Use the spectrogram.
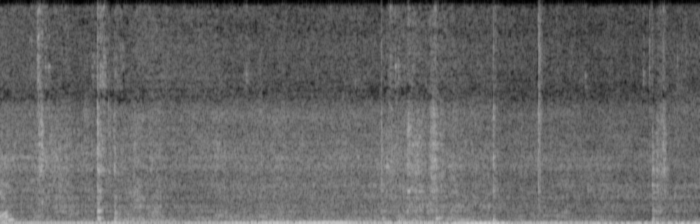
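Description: Chicken pieces frying in a pan for chicken fry piece biryani, a steady loud sizzle with scraping stirs and clinks of a utensil against the pan, and a low background rumble.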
